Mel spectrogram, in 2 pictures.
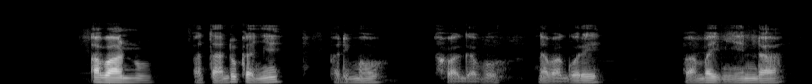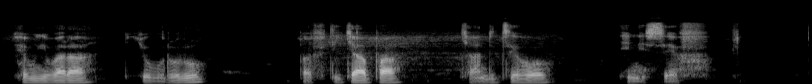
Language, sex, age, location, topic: Kinyarwanda, male, 36-49, Kigali, health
